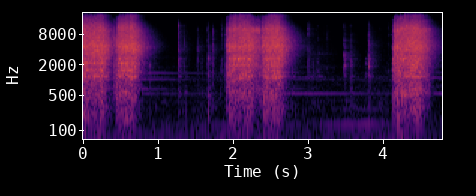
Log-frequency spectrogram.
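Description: A compact impact gun drives ARP bolts on an aluminum small-bore stroker engine, firing three loud, sustained hammering bursts separated by short gaps filled with faint clicks and handling noises.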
